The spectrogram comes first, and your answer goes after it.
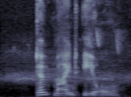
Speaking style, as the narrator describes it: whispered Rabbit to Pooh

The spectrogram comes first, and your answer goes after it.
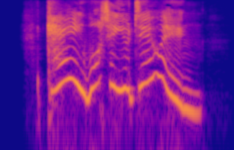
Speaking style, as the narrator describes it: cried the little girl

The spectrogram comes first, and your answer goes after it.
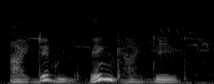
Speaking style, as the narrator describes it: said Pooh anxiously

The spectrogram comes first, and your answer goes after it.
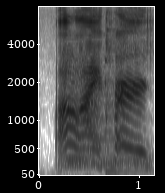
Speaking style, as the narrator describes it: snapped the big kangaroo

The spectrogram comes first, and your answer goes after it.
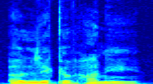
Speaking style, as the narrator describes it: murmured Bear to himself

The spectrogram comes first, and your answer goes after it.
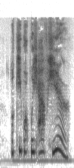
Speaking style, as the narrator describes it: whispered the deer

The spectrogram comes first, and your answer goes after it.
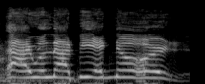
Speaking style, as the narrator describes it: shouted Alabaster Zero, right in the face of his sleeping vampire cat, Tabby Tallulah

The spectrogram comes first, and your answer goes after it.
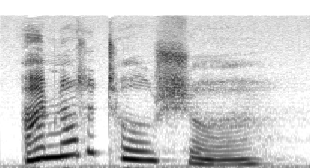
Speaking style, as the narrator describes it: said Kanga in a thoughtful voice

